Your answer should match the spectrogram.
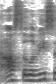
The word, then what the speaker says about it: Hasta La Vista: Was the worst part about Camp Rock is they sang that Hasta La Vista song and they pronounced the H.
